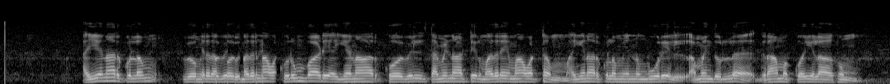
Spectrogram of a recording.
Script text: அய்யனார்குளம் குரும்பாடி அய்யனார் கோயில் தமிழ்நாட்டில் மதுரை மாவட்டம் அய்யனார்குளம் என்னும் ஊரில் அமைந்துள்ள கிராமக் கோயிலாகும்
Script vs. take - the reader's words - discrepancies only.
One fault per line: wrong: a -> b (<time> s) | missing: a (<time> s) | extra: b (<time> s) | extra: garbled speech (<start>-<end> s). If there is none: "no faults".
extra: garbled speech (1.8-2.8 s)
